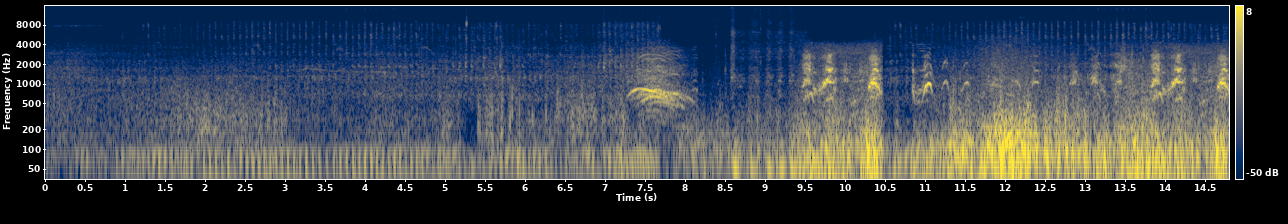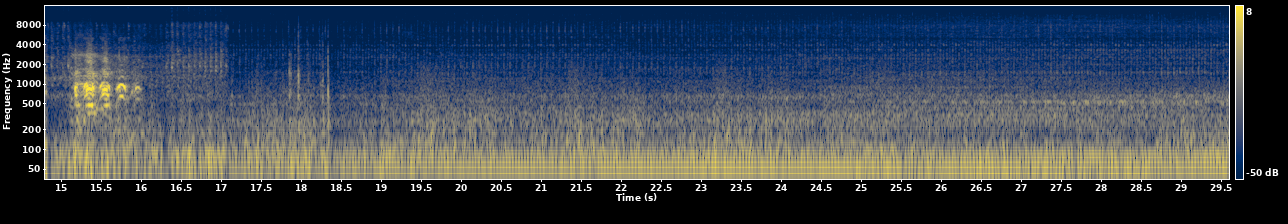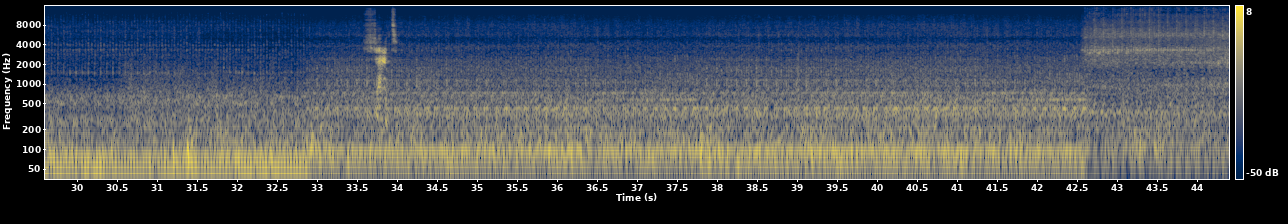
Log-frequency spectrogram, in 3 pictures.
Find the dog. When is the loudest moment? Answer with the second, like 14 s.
15 s.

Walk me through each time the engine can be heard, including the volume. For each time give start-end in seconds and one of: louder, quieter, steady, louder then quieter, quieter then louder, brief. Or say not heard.
0.0-44.3 louder.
